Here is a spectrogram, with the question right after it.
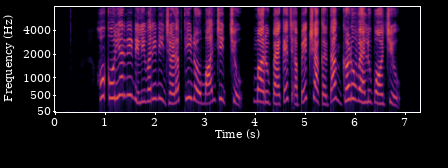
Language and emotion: Gujarati, happy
